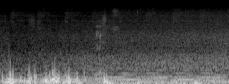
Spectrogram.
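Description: Background music with steady low bass notes, under an irregular low rumble of wind and handling noise on the microphone.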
